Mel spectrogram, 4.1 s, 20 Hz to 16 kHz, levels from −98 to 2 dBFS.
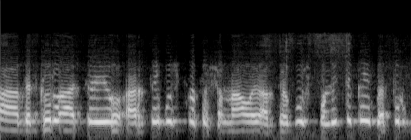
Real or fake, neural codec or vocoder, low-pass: fake; codec, 16 kHz, 16 kbps, FunCodec, trained on Chinese and English, 50 frames a second; 7.2 kHz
